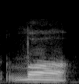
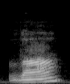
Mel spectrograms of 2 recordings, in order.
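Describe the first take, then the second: First: وا drawn out, voiced toward the back of the mouth; heavy, backed وا; back-of-mouth sound. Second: وا with a light, forward open vowel; thin, fronted وا; front-of-mouth sound. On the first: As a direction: pull the vowel in وا back, heavy and long. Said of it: "باید بدیم عقب دهان". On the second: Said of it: "این یعنی از جلوی دهان گفتن". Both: Shown as a demonstration.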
